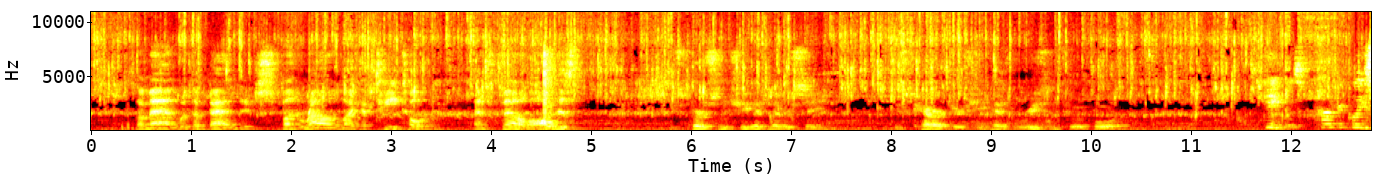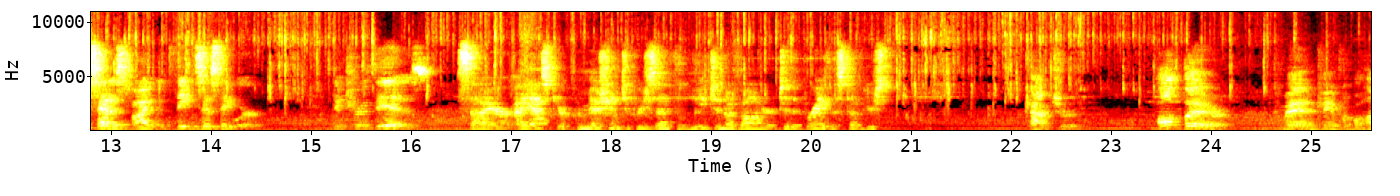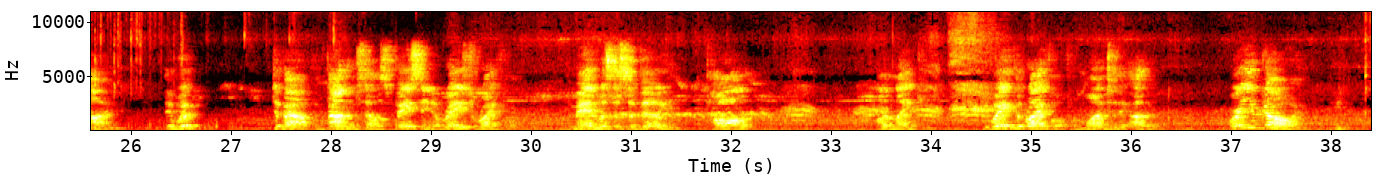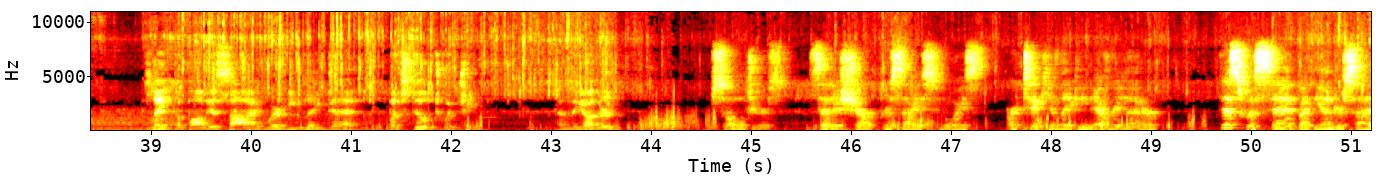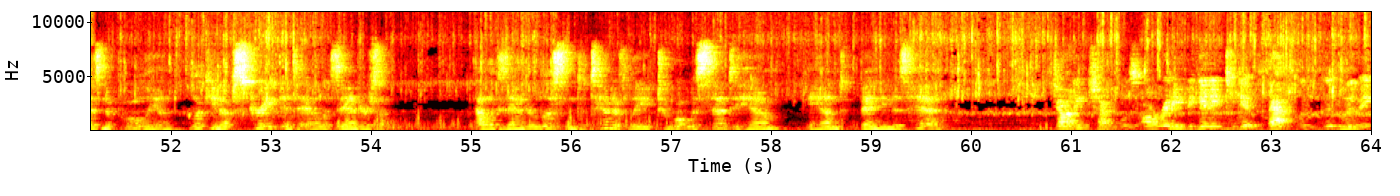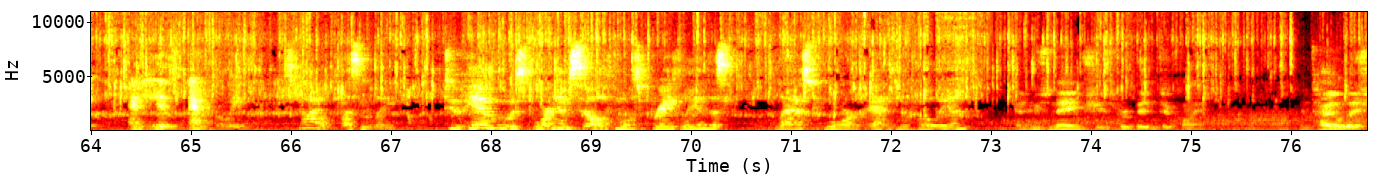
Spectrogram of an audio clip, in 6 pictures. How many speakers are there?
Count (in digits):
5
